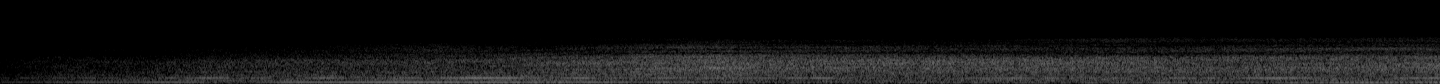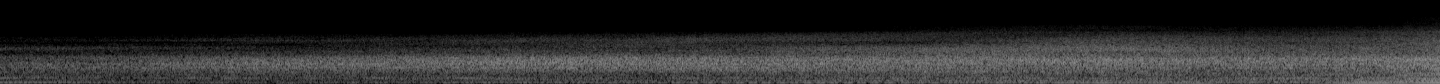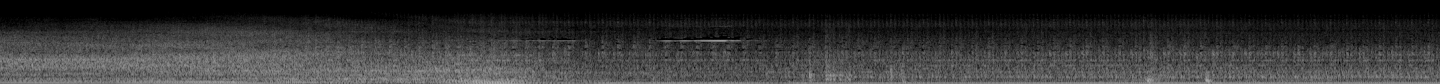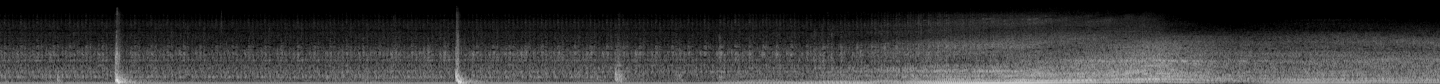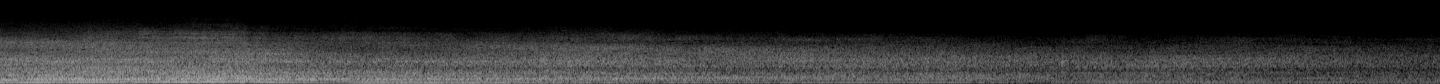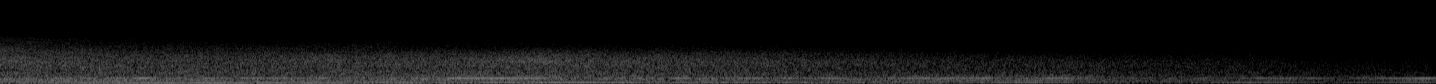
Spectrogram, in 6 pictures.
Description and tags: Mercedes Benz 200 D, taxi approaches, stops, passenger leaves, taxi leaves // Mercedes Benz 200 D taksi lähestyy, pysähtyy, matkustaja poistuu, taksi lähtee
Mercedes Benz 200 D, mersu. Lähestyy, pysähtyy, tyhjäkäyntiä, matkustaja jää kyydistä, auton ovet, auto lähtee ja etääntyy.
Paikka/Place: Suomi / Finland / Vihti
Aika/Date: 1985
auto, car, diesel, diesel-auto, field-recording, finnish-broadcasting-company, Mecedes-Benz, taksi, taxi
